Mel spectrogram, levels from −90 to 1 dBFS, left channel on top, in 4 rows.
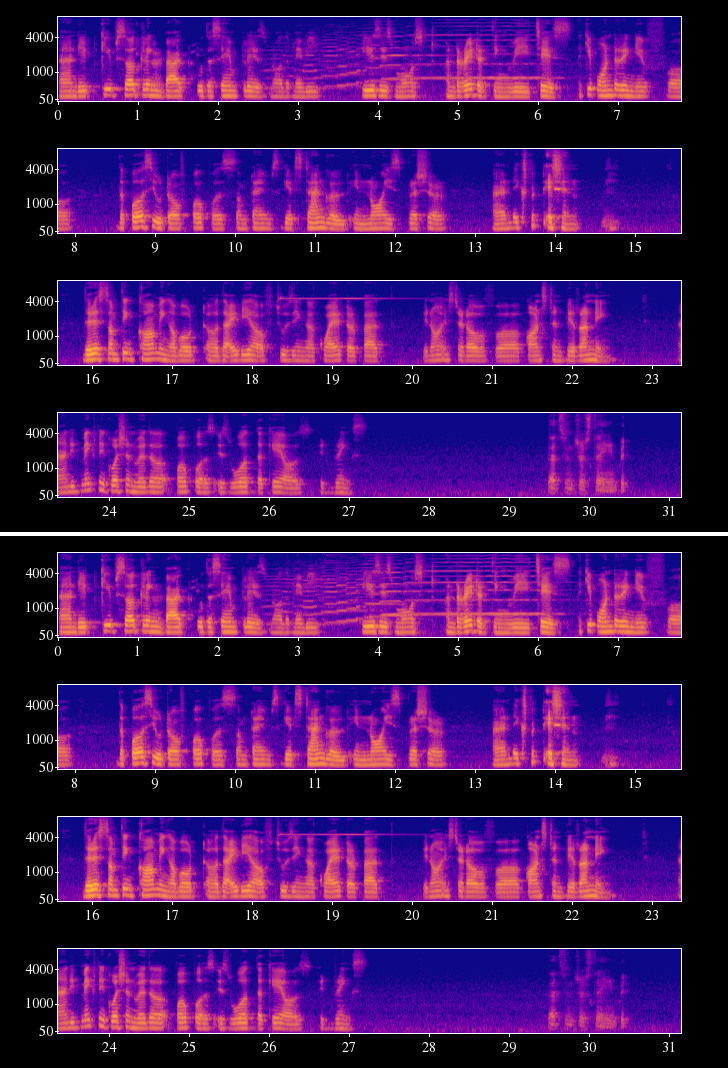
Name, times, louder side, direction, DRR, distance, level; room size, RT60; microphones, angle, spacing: voice 1, 0.0-3.3 3.8-4.6 4.8-7.9 8.5-12.6 13.2-14.3 14.6-14.7 15.9-19.6 20.1-22.5 23.3-27.2, right 2 dB, 15° right, 0.3 m, -27 dB
sound 1, 2.5-6.4, right 5 dB, 65° right, 0.6 m, -42 dB
sound 2, 18.3-20.2, right 1 dB, 5° left, 0.7 m, -50 dB
voice 2, 29.5-30.4, left 3 dB, 40° left, 0.6 m, -43 dB
10.0 x 3.8 x 2.4 m
head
